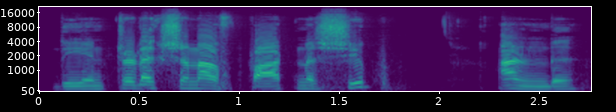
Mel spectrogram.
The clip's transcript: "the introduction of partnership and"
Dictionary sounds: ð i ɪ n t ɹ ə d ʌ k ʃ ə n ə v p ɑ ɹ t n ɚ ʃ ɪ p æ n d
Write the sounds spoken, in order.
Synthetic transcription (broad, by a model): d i ɪ n t ɹ ə d ʌ k ʃ ə n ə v p ɑ ɹ t n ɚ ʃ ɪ p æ n d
